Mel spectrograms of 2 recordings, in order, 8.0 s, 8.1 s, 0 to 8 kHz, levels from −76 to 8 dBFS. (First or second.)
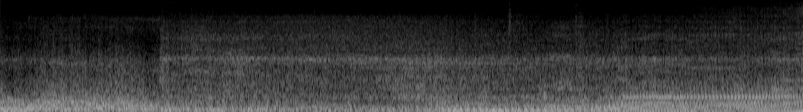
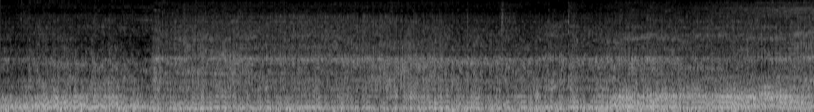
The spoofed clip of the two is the second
